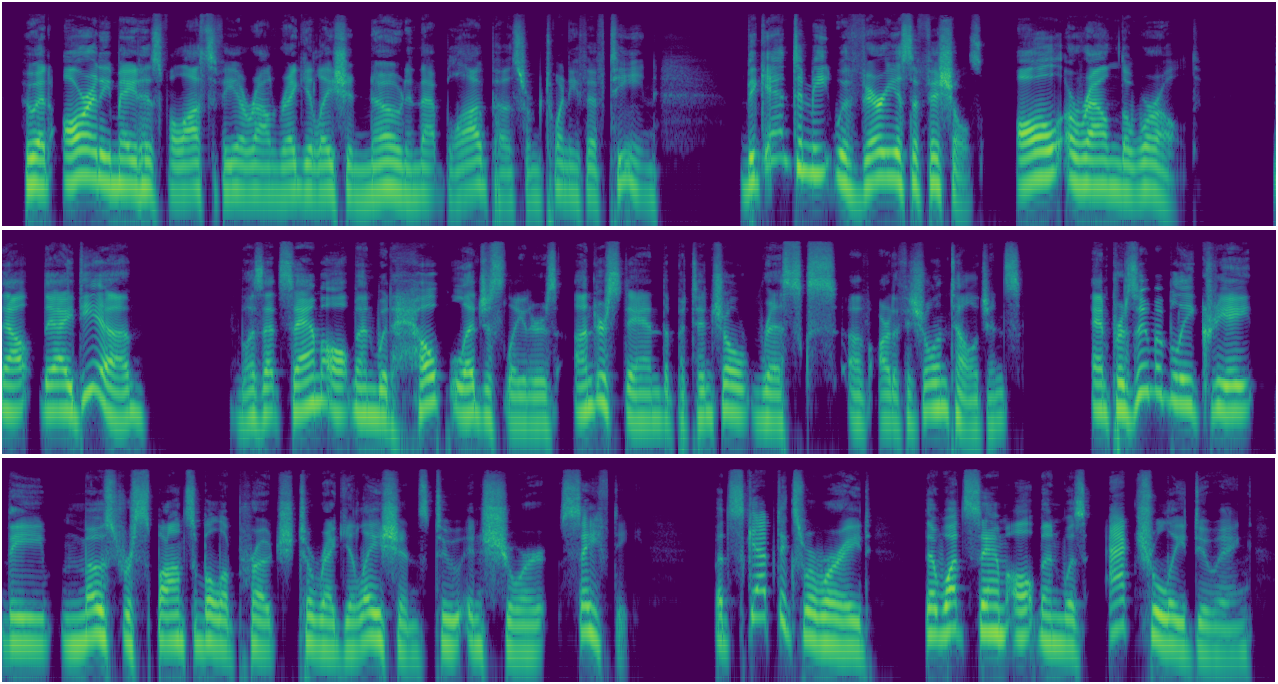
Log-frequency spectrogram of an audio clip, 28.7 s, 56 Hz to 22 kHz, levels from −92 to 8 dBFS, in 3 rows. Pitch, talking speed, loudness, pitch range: 160 Hz, 135 wpm, -20 LUFS, 140-185 Hz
